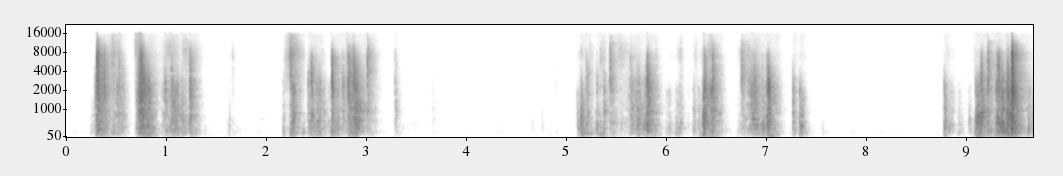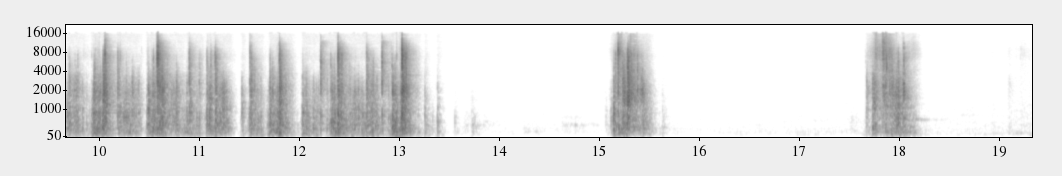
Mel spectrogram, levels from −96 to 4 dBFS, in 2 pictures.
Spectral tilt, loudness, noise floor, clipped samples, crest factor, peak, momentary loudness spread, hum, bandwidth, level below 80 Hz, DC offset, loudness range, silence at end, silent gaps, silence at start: 0 dB/octave; -36 LUFS; under -90 dBFS; under 0.1%; 36 dB; -6 dBFS; 18 LU; none; 17 kHz; -78 dBFS; under 0.1%; 11 LU; 1.15 s; none; 0.3 s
